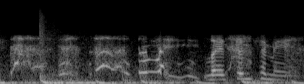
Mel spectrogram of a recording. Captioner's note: crying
